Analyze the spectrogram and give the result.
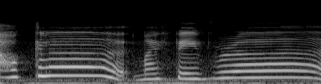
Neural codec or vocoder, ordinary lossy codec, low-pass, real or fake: none; none; none; real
